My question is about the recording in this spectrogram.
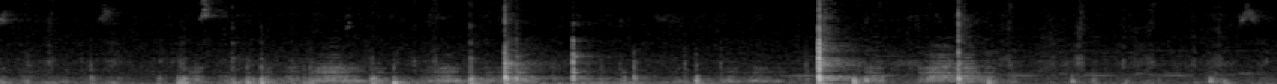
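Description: Screwdriver working out the screws of a plastic air filter housing: scattered sharp clicks and taps of metal tool on screw and plastic, the loudest about four seconds in.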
